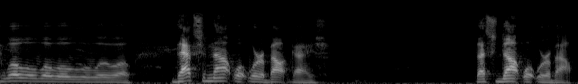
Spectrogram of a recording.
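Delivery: soft, low voice reining them in; gentle restraint. Retold or imitated. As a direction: imitate quietly calming down overeager followers. Jesus restrains overeager disciples.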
